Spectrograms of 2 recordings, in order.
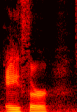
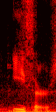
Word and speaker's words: aether: Like some people pronounce it aether, some pronounce it ether.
